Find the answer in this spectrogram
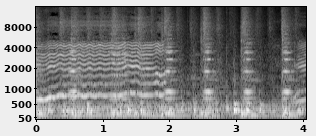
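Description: Rock band music: one long note held with vibrato over guitar and drums for about two seconds, then a run of drum hits.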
